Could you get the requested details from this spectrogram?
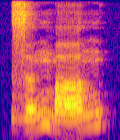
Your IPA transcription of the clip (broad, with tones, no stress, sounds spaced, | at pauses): z ə˨˦ n m a˨˦ n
